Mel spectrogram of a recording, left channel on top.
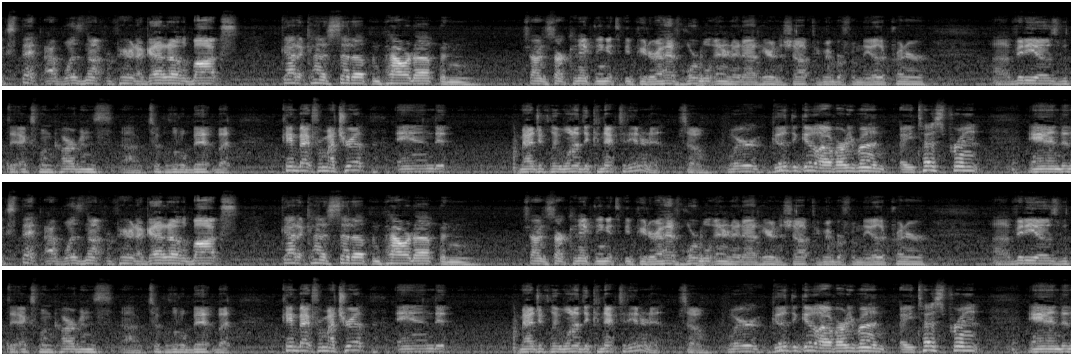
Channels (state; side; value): identical; both; correlation 1.00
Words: I was not prepared. I got it out of the box, got it kind of set up and powered up, and tried to start connecting it to the computer. I have horrible internet out here in the shop, if you remember from the other printer videos with the X1 carbons. It took a little bit, but came back from my trip and it magically wanted to connect to the internet. So we're good to go. I've already run a test print, and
